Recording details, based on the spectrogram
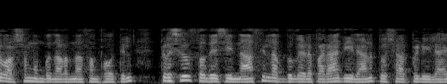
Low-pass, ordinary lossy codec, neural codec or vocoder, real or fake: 5.4 kHz; none; none; real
